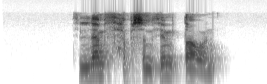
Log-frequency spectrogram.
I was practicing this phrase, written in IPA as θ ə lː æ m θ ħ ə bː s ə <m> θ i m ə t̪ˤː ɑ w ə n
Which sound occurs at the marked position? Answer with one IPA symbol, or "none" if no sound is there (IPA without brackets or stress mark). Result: m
